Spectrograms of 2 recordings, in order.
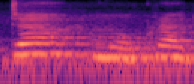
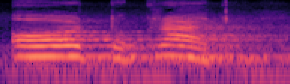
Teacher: so first syllable you have to stress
